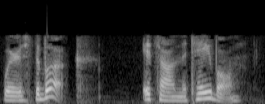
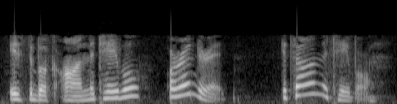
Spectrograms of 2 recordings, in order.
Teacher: The first is stressed on the most common everyday word, book. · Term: Normal intonation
